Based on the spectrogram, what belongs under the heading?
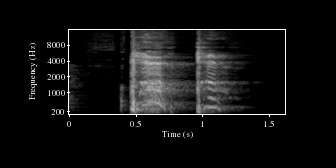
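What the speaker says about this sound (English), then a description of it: "coughing all over my mic tonight." Two short, close coughs in quick succession into a microphone, loud and dry, then silence.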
